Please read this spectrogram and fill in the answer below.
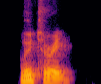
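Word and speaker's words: Moutere: Is it, do you pronounce it Mutri or Muteri? – Muteri. Muteri. Upper Muteri.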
